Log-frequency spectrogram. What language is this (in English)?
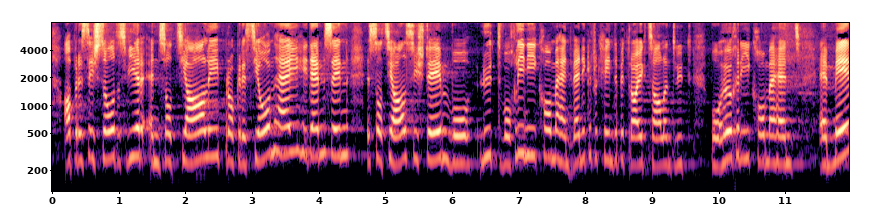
Swiss German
